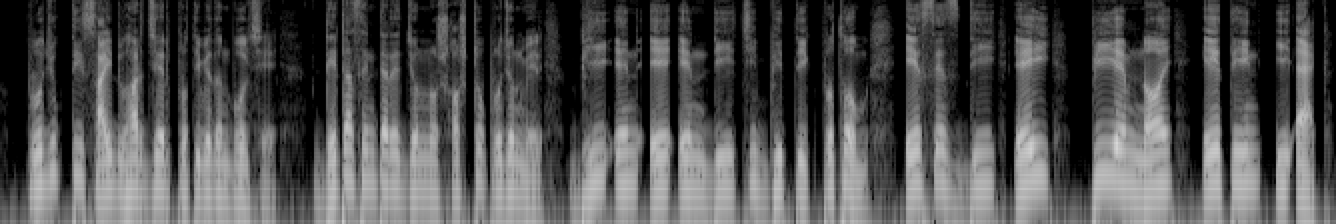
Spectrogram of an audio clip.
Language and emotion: Bengali, neutral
